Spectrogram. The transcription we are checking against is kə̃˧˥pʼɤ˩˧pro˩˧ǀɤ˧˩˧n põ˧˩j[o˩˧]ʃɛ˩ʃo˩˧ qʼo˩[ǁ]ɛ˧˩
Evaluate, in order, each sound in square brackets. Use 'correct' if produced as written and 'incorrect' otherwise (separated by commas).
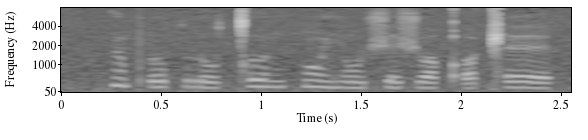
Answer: incorrect, correct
